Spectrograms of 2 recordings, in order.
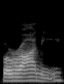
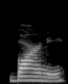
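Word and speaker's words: Bharani: look what looks like barani but it's pronounced Barney which is easy to remember because that's the purple dinosaur some of us are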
